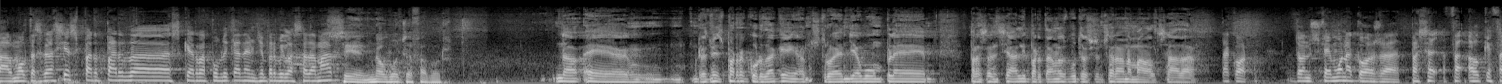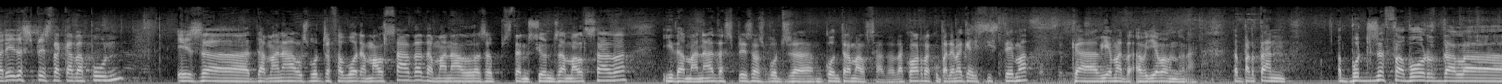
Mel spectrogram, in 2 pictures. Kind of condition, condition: setting, large echoing room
